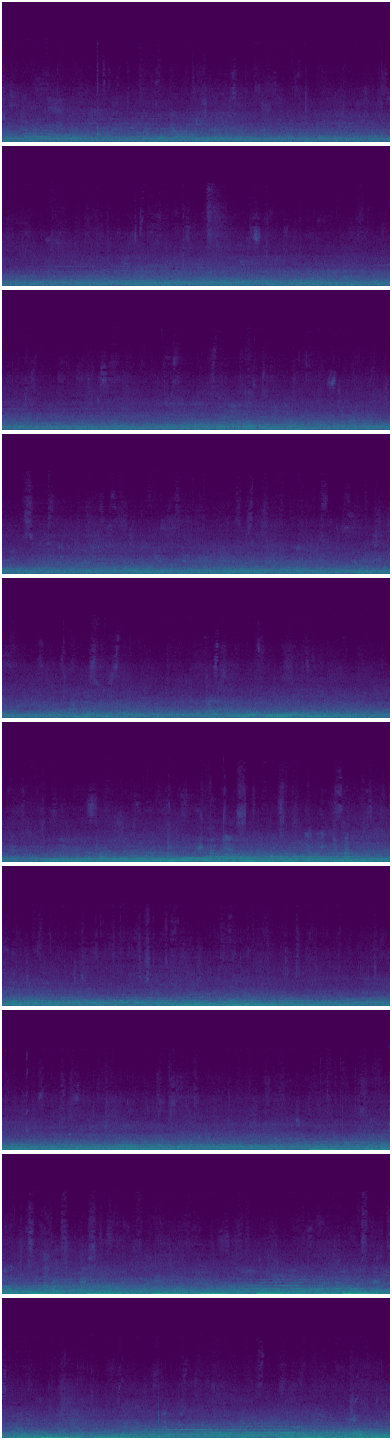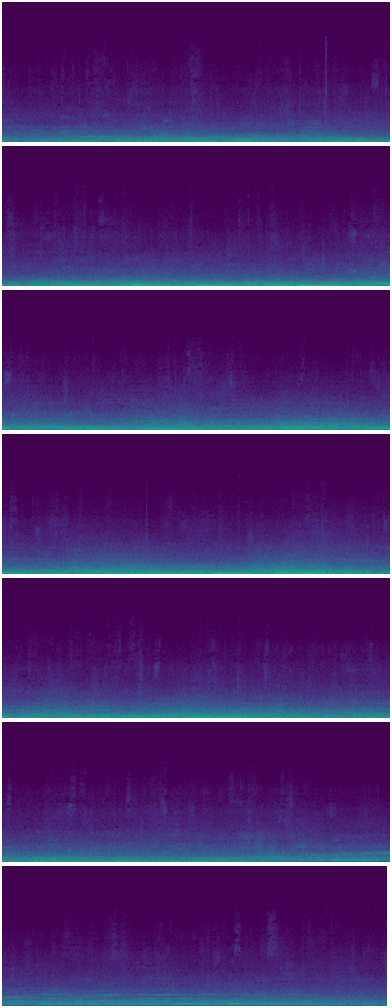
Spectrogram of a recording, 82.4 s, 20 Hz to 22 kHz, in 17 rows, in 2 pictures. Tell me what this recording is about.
KapucinskaCrkvaZabica Prelude
orchestra tune-in before the concert begin in church, the reverberation is about 4.5s and people are coming in and talking
reverb, zabica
